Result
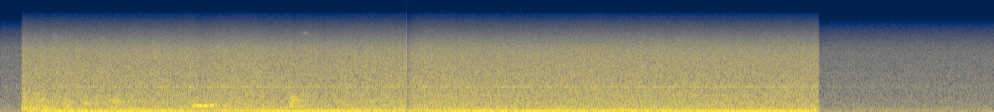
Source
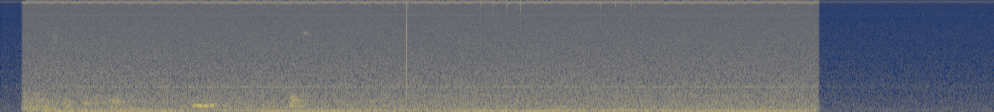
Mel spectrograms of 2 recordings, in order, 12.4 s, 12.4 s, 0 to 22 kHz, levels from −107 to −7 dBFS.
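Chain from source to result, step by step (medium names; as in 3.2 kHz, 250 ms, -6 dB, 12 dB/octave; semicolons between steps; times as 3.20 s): bass shelf 84 Hz +10 dB; compression 2:1, threshold -39 dBFS, peak gain reduction 8 dB; low-pass 3.6 kHz 24 dB/octave; loudness maximiser +28 dB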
